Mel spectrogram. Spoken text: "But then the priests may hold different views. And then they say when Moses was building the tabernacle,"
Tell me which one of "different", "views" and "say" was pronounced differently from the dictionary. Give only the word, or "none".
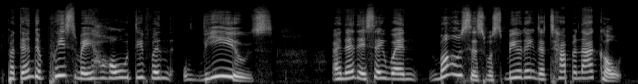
none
